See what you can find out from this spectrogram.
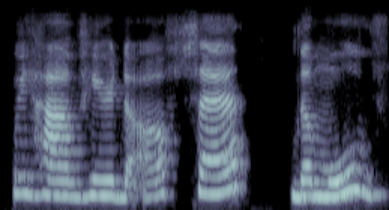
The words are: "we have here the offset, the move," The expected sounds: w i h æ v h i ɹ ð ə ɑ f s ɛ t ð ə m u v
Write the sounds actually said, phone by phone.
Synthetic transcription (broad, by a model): w i h æ v h i ɹ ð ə ɑ f s ɛ t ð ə m u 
